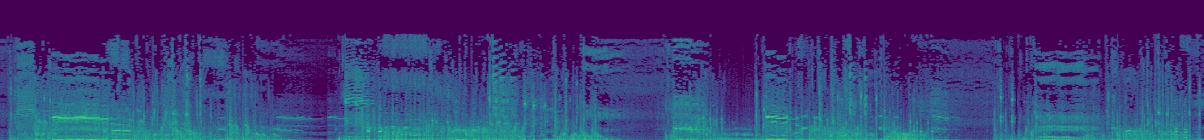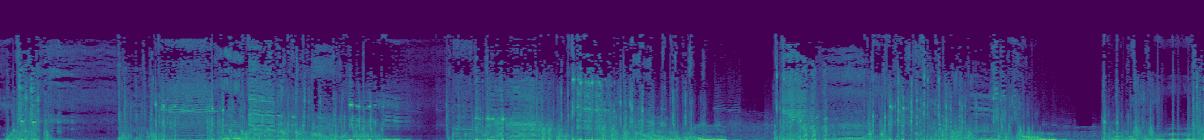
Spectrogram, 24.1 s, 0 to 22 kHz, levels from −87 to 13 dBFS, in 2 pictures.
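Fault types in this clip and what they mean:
Robotic sound from repeated short buffers: from 16.95 to 17.33 s the sound turns into a stiff, metallic buzz fixed at 200 Hz. The likely cause is starved playback repeating a fragment of about 5 ms, which skips most of the real audio there.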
